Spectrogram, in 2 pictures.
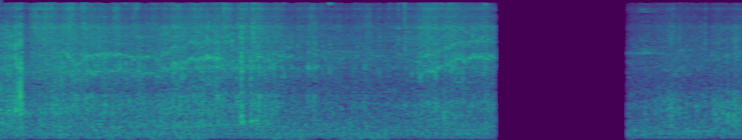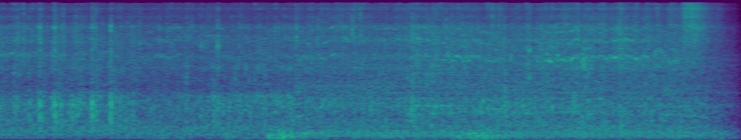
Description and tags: EOD Robot Gravel Movement
Remote controlled EOD robot sounds when moving around on gravel.
army, engine, military, modern, modern-technology, motor, movement, soldier, vehicle, warfare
